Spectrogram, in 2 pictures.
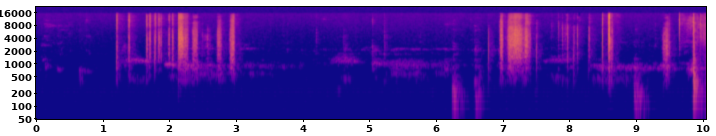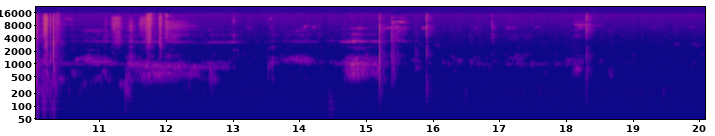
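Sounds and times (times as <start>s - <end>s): phone handling knocks and rustles: 6.2s - 6.9s, 9.8s - 10.4s.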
